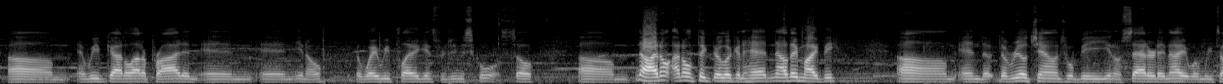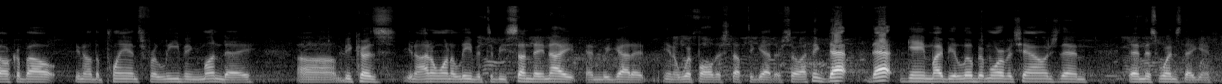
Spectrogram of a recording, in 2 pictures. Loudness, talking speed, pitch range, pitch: -21 LUFS, 255 wpm, 120-135 Hz, 130 Hz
